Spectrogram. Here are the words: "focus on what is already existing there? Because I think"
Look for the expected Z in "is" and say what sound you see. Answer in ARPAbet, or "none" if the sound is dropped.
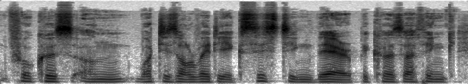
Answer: Z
